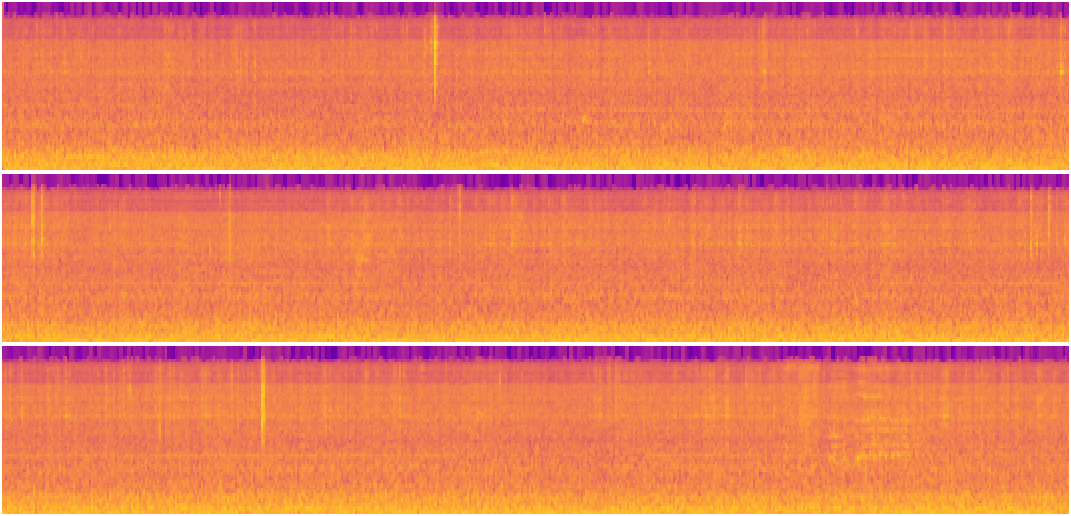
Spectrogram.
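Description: Steady, loud drone of a Beechcraft King Air's twin turboprop engines and propellers in flight, heard from inside the cockpit, with a faint high whine held steady above the low hum.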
